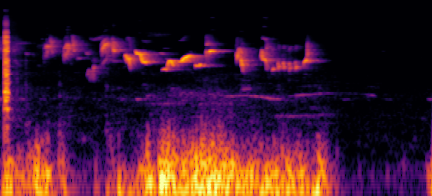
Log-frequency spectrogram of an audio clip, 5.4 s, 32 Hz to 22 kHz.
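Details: A red-backed shrike at Artomaña, Orduña, Bizkaia, Spain, in 2025 gives a fast string of sharp, slurred chirps lasting about four seconds. Steady low wind rumble runs under it, then silence.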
